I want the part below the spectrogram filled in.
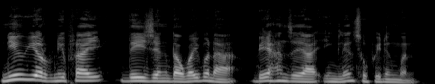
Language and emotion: Bodo, neutral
